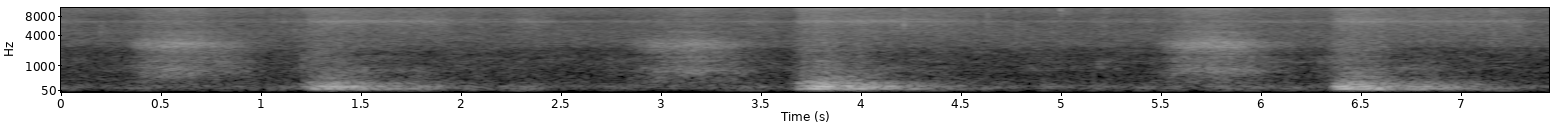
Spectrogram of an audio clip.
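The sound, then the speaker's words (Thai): Slow, deep breathing during a mindful breathing meditation: three unhurried cycles, each a soft airy inhale followed by a fuller, louder exhale, with nothing else in the background. “บอกกับตนเองว่าบัดนี้เราอยู่กับปัจจุบันเรานั้นเป็นผู้มีสติอยู่กับลมหายใจ B1 ลองสัมผัสหลายๆลมหายใจลองสัมผัสไปด้วยกันนะ”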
